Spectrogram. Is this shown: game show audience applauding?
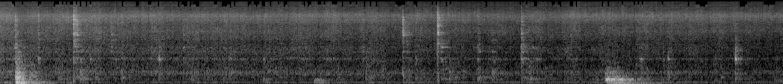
no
